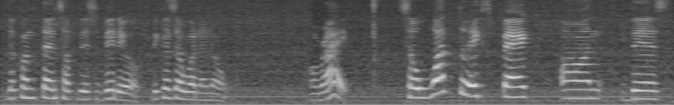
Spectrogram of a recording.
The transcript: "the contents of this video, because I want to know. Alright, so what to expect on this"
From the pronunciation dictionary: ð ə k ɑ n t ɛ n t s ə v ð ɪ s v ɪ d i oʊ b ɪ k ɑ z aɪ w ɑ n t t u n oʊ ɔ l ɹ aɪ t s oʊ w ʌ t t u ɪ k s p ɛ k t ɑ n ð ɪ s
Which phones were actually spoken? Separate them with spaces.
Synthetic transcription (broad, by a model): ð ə k ɑ n t ɛ n t s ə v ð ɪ s v ɪ d i oʊ b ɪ k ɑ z aɪ w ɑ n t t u n oʊ ɔ l ɹ aɪ t s oʊ w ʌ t t u ɪ k s p ɛ k t ɑ n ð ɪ s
